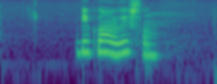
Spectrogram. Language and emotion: Russian, neutral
